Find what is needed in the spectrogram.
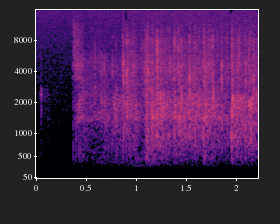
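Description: Faint audience applause, many hands clapping, starting about half a second in after a moment of quiet.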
